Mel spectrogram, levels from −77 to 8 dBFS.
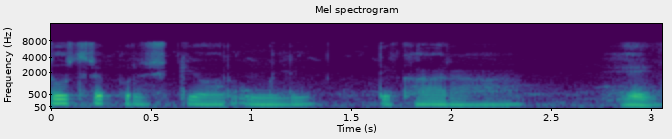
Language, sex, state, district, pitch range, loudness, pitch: Hindi, male, Uttar Pradesh, Budaun, 105-125 Hz, -31 LUFS, 115 Hz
